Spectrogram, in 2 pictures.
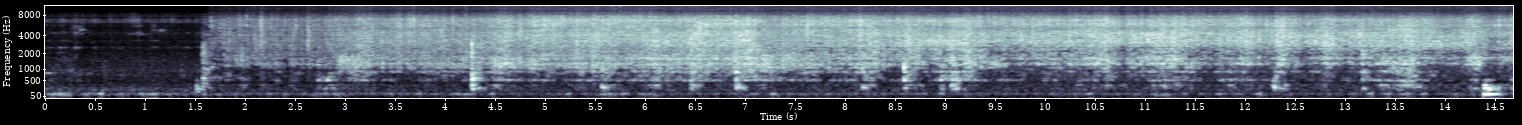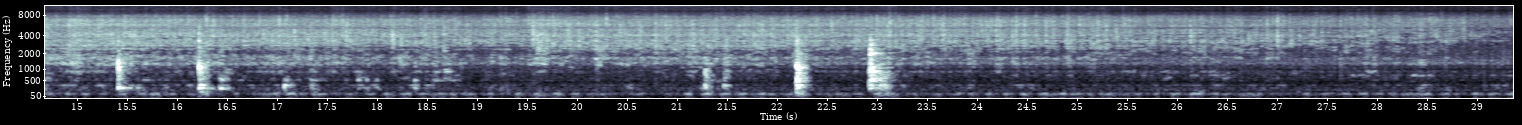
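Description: Marinated chicken sizzling in oil in a nonstick frying pan, a steady hiss that starts suddenly about a second and a half in, with a spatula scraping and knocking against the pan; two louder knocks come about two thirds of the way through.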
